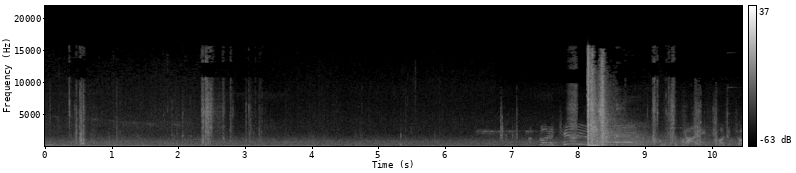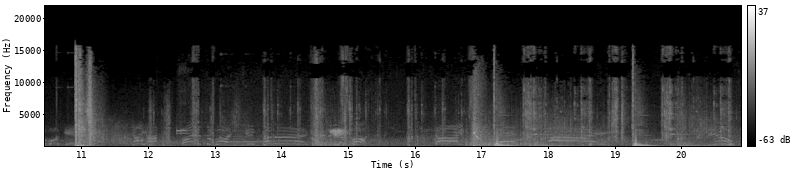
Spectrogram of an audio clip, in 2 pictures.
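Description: Gunfire in the video game Far Cry 4, heavy booming shots fired one at a time at uneven intervals over steady background ambience, with people talking throughout and radio-style voice chatter.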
